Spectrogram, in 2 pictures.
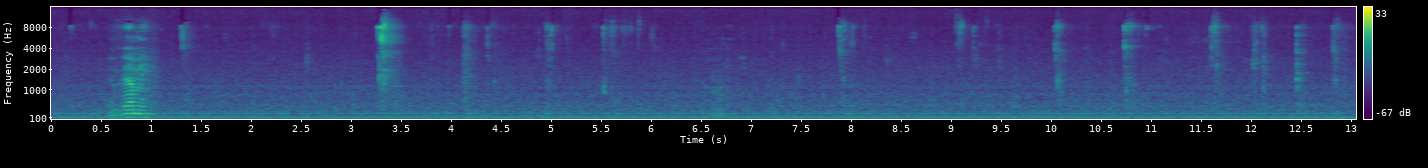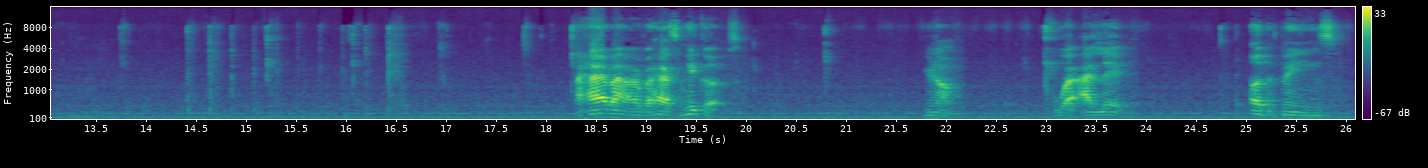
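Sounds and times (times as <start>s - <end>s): steady low hum: 0.0s - 26.0s
wet chewing and mouth clicks: 1.2s - 1.5s, 2.5s - 18.3s, 20.0s - 21.0s.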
